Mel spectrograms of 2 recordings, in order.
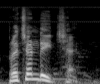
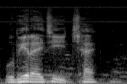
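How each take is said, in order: First: प्रचंड lifted high and leaned on, then falling; stress on प्रचंड. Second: Said in the usual way. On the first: Acted. Old factory to child, stressing प्रचंड. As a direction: hit प्रचंड hard as the wish swells. Repeats the wish, then intensifies.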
